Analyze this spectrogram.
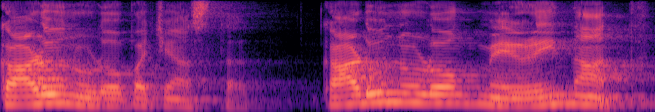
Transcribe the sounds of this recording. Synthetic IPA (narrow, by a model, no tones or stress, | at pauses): kaɽuːnuɽopat͡ɕɛ̃əst̪at̪̚ | kaɽuːnuɽõŋkmewɭĩnat̪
